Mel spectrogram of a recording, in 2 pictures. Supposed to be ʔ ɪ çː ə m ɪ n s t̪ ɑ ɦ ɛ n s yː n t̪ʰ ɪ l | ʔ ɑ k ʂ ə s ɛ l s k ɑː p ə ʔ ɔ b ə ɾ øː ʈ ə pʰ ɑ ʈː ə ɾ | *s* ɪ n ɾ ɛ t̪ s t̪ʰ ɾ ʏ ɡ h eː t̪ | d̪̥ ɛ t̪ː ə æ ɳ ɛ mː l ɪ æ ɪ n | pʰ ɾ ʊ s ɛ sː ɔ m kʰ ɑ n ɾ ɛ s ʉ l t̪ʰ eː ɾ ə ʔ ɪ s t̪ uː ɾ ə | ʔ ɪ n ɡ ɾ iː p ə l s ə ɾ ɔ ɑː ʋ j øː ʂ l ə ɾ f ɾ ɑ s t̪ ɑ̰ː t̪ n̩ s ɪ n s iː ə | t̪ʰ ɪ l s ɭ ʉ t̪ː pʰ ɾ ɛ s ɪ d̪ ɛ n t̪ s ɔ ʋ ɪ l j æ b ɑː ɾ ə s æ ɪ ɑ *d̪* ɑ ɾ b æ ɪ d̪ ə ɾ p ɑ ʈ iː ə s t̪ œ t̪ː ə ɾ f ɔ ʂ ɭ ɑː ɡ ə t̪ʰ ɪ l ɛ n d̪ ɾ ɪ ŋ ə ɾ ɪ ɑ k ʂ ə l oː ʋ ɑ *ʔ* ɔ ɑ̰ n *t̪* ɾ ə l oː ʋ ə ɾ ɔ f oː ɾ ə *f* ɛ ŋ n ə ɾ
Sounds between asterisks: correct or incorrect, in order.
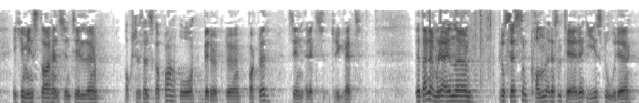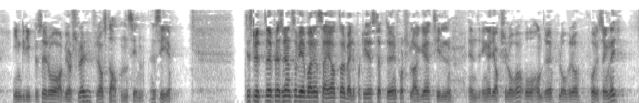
correct, incorrect: t̪, correct, incorrect: d̪, incorrect: s

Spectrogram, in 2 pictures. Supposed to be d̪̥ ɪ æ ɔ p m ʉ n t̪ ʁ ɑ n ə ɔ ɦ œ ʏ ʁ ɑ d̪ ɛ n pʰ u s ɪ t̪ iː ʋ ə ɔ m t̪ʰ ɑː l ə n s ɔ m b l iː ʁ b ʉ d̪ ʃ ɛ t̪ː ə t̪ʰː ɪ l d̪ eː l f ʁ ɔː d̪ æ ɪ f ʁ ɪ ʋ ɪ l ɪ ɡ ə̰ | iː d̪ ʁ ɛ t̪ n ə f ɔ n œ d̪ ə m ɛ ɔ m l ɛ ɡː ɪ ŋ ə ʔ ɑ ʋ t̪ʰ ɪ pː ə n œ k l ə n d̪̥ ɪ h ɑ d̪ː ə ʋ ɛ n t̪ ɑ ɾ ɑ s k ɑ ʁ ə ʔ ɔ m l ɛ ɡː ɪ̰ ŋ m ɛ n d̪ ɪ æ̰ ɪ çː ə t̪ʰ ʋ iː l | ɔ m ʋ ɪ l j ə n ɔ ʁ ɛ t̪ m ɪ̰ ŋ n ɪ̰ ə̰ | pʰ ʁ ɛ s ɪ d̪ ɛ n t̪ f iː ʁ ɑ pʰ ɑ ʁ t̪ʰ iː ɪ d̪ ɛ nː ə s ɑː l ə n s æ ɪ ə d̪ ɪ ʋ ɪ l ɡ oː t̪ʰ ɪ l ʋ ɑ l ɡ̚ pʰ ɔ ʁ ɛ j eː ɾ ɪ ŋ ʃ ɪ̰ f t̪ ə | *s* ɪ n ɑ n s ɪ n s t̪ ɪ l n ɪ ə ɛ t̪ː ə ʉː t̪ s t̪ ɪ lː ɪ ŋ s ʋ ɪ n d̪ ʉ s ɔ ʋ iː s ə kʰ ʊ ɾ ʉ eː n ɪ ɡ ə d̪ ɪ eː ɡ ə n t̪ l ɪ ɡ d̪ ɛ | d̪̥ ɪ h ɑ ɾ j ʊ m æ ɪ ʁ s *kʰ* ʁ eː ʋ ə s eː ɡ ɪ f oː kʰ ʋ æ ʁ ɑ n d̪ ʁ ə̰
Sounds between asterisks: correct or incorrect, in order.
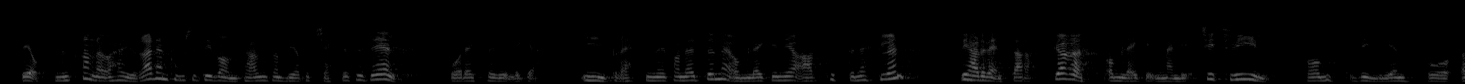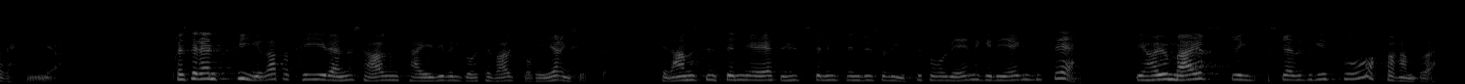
incorrect: f, incorrect: k

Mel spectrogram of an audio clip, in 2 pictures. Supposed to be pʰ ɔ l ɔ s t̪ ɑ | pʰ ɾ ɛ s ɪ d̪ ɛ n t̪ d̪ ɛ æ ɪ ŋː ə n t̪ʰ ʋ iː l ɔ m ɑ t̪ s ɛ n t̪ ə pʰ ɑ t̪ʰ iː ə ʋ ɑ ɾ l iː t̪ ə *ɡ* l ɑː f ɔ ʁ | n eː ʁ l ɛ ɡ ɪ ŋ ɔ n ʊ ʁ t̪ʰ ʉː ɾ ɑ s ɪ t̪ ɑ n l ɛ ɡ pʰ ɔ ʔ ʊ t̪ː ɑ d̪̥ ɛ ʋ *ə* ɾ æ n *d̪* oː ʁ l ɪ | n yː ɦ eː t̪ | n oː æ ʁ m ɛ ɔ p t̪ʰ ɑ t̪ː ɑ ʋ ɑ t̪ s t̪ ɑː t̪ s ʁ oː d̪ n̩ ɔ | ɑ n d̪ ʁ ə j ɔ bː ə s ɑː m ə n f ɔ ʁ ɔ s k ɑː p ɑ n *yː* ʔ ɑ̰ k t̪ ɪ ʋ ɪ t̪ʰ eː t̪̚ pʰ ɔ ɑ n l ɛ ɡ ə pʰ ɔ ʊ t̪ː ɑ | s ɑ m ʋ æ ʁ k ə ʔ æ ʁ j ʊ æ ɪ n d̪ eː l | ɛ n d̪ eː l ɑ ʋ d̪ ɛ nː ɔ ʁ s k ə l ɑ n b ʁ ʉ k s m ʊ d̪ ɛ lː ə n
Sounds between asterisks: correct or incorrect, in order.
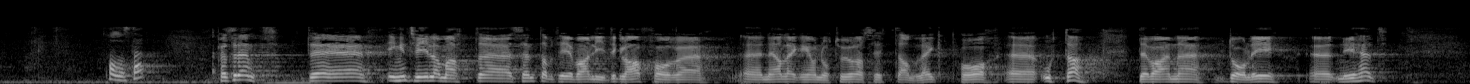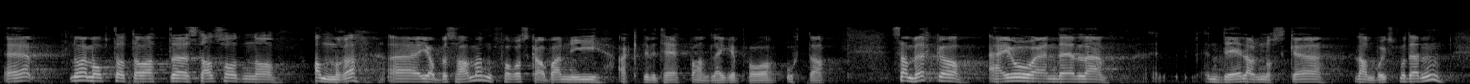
correct, incorrect: ɑ, correct, correct

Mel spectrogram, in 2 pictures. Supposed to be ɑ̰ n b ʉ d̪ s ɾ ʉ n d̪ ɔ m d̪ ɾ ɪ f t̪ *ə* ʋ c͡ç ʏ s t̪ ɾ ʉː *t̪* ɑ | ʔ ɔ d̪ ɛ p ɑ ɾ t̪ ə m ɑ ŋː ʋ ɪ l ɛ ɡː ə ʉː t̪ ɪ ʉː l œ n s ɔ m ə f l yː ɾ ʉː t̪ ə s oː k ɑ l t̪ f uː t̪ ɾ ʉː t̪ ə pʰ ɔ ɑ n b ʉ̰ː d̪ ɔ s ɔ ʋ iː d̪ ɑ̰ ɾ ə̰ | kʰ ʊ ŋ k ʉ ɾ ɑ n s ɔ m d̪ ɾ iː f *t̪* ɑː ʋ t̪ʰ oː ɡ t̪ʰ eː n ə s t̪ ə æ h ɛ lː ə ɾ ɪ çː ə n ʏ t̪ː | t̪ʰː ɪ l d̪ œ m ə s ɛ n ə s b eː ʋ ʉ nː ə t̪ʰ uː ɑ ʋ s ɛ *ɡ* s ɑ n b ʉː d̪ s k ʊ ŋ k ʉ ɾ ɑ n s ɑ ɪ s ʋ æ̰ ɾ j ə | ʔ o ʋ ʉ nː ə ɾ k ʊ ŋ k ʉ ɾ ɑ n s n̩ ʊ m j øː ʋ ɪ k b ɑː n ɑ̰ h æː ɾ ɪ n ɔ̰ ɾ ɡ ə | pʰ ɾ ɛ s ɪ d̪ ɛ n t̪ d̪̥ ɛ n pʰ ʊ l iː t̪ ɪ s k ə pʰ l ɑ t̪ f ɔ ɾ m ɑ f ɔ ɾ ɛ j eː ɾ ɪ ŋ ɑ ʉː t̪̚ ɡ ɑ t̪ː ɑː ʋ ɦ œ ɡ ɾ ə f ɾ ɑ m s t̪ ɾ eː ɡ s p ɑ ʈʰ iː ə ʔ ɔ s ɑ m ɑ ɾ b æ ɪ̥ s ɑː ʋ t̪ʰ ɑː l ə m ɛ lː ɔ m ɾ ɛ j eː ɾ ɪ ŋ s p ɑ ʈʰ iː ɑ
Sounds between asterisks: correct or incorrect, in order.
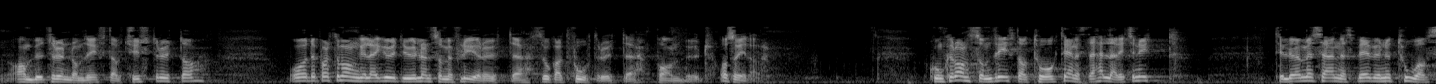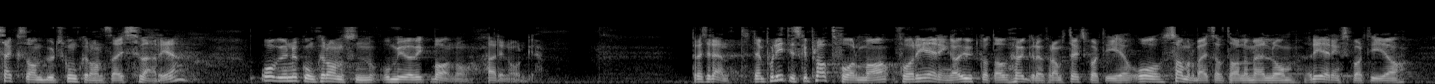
incorrect: ɑ, correct, correct, incorrect: k

